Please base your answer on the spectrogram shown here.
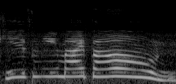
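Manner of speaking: very high, slow tiny voice, bone drawn out. Telling a story, voicing the voice from the closet in a teeny tiny voice. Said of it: "a teeny tiny voice coming from the teeny tiny closet".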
